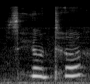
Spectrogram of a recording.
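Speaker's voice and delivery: high, soft questioning voice; astonished. Acted. Listener turning round to see Santa, astonished. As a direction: say it in hushed, high disbelief.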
